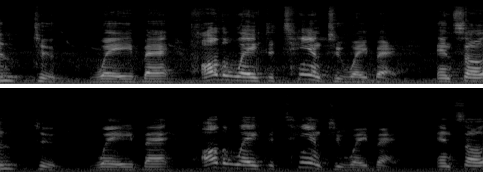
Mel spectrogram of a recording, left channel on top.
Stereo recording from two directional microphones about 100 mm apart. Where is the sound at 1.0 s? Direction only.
5° right (ahead or behind).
